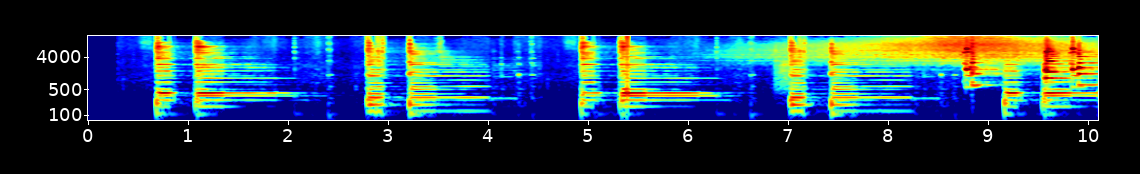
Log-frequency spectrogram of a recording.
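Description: Background music on a strummed guitar: chords struck in pairs about every two seconds, each left to ring and fade, with quicker, higher picked notes joining near the end.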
